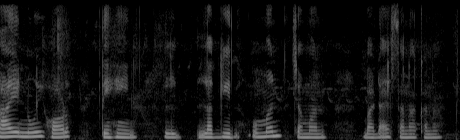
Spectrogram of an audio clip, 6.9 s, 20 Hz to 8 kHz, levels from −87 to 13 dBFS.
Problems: none marked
